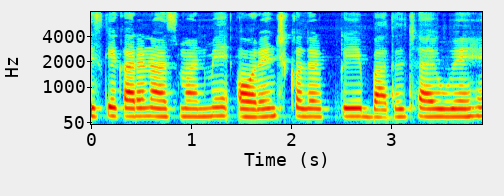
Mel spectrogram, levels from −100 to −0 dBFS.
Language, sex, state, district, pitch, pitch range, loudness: Hindi, female, Bihar, Kaimur, 215 Hz, 210-220 Hz, -16 LUFS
